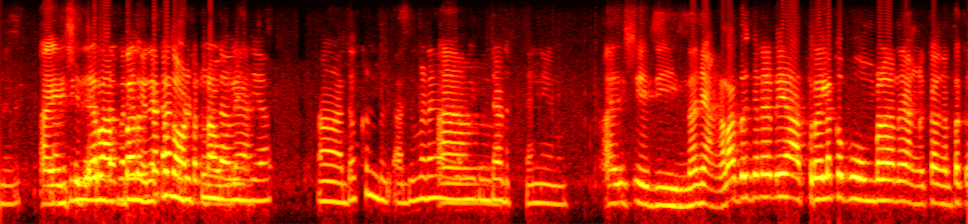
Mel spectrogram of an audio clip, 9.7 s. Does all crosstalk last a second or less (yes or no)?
no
